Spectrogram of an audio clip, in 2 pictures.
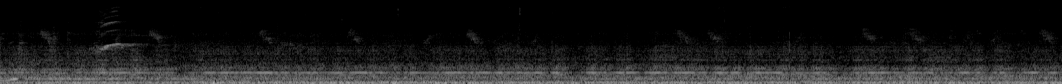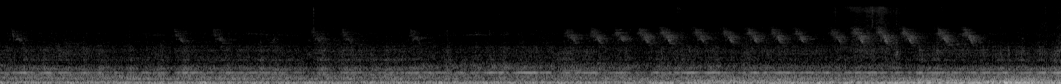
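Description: A steady hum with one constant, unchanging tone over a low rumble, with birds chirping now and then and a quick run of rapid chirps near the end.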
